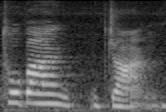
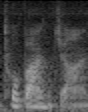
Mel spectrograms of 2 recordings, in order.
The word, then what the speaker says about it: toban djan: sauce chili bean sauce I know that you pronounce it tubang in Korean but I don't know really correct me if I'm saying this wrong it's it's called toban John toban John I'm sorry but yeah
